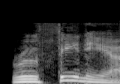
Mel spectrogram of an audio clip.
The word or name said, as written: Ruthenia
